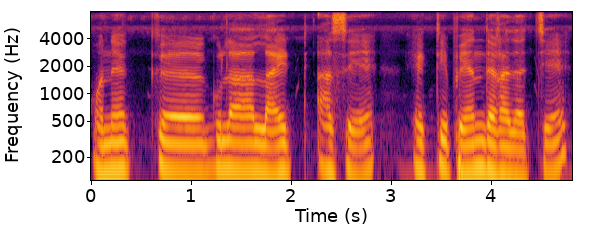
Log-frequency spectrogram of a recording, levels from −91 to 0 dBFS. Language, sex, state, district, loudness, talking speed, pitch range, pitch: Bengali, male, Assam, Hailakandi, -17 LUFS, 110 wpm, 140-145 Hz, 140 Hz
